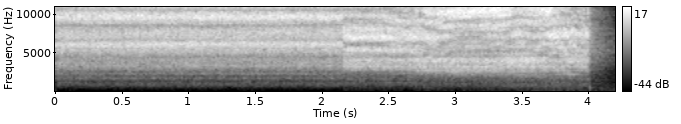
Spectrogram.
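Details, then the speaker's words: Electric MGA conversion during vacuum filling of the battery-box coolant system: a steady high airy hiss for about four seconds, then a sharp cutoff, from air leaking at a coolant fitting. The fittings are to be resealed. "so I don't know if you can hear it but we got a small hiss back here so we're going to go ahead and reeal these and try again"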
